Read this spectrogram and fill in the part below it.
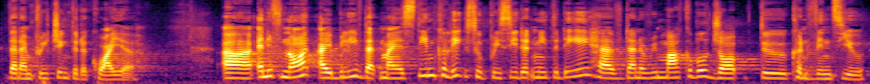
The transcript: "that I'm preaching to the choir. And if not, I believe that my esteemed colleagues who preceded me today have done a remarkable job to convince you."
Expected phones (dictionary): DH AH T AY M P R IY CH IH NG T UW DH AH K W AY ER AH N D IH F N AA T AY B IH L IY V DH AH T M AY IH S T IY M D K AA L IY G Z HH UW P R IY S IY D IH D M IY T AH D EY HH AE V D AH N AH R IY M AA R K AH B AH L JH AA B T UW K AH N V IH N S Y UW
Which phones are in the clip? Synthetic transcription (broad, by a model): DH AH T AY M P R IY CH IH NG T UW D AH K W AY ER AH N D IH F N AA T AY B IH L IY V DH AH T M AY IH S T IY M K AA L IY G S HH UW P R IY S IY D IH D M IY T AH D EY HH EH V D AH N AH R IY M AA K AH B AH L JH AA B T UW K AH N V IH N S Y UW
